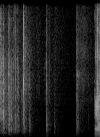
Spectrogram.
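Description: A few light clicks and taps of tools and lead and glass pieces being handled on a leaded stained-glass panel on the workbench, mostly in the first second.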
